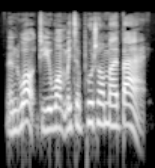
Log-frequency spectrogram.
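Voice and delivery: openly impatient tone. A woman asks him what he wants her to put on, impatiently. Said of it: "said impatiently".

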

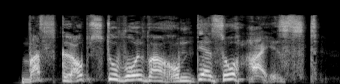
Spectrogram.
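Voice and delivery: sharpest cutting tone, slow and high-pitched. Narrating a school caretaker questioning Pfeffer at the teachers' entrance, very sharp. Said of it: "als der Schulwart mit einer Schachtel voll Papier herauskam. Der Schulwart bekam einen Mund so schmal wie ein Strich".

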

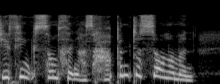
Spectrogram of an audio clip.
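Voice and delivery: frightened, fearful voice, pitch climbing high. One woman asks another whether something has happened to a man, voice rising in fear. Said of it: "her voice rising in fear".

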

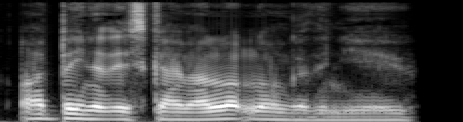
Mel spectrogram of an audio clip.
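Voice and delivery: plain reading voice

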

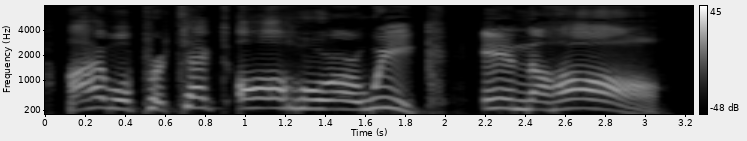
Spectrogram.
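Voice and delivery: loud, high-pitched, yelled-out shout. SpongeBob talks over Mrs. Puff in front of the class, shouting. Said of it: "SpongeBob shouted".

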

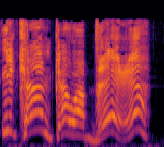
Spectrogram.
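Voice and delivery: shrill, very high-pitched shouting cry. Gramps calls out to the narrator, who has just challenged Apple Man; shouting. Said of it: "shouted Gramps".

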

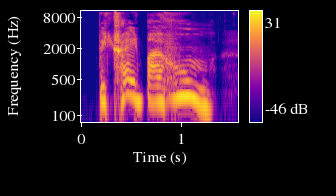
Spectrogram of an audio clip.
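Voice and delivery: very high, squeaky, rising voice. A boy answers a man who offers help, in a squeaky, high-pitched voice. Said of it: "the boy's voice squeaked, high-pitched".

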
